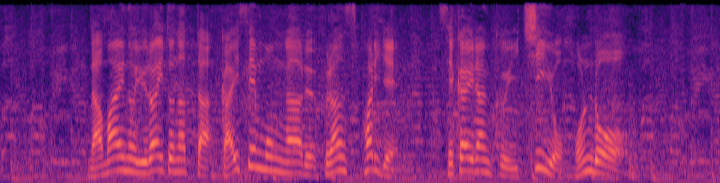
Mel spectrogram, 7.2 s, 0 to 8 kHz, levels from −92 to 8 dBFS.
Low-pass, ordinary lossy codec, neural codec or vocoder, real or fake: 7.2 kHz; MP3, 64 kbps; none; real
